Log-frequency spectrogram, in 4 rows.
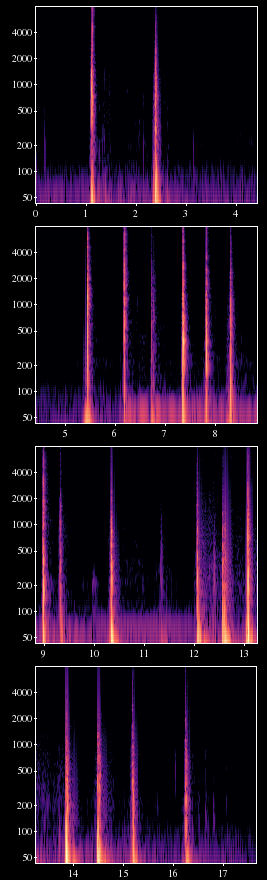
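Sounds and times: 
clothing rustling: 0:06.3 - 0:15.4.

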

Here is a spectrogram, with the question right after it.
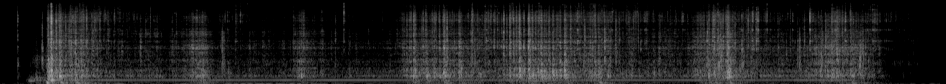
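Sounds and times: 
ice dispenser: 0:00.2 - 0:09.4.

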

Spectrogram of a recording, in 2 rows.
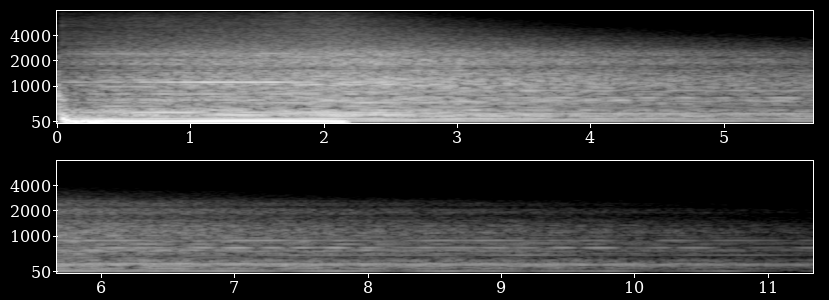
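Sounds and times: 
lifeless braam hit in C: 0:00.0 - 0:04.1.

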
